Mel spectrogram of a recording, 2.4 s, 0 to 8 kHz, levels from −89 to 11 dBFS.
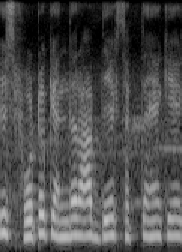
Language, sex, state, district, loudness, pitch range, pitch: Hindi, male, Chhattisgarh, Raigarh, -21 LUFS, 190-205 Hz, 200 Hz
